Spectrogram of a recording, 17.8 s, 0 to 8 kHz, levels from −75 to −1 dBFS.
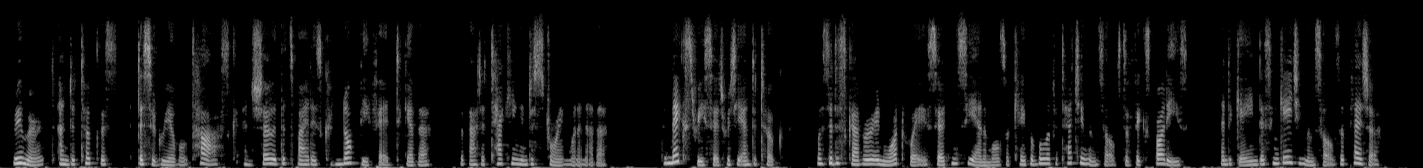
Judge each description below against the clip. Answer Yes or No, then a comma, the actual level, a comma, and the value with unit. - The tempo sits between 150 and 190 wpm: Yes, average, 170 wpm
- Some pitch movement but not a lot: Yes, average, 4.3 semitones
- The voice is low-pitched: No, high, 200 Hz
